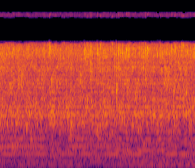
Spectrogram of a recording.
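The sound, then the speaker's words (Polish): A steady rush of liquid pouring, hissing continuously for the whole moment with no pauses and no voices, as liquid drips onto a transmitter and a phone. “Już mi kurde kapnęło na nadajnik.”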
